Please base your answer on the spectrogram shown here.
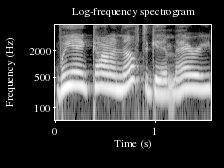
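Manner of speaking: put-on Southern belle accent. Recalling a line from a show once performed: Southern belle accent. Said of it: "like a Southern belle accent".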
